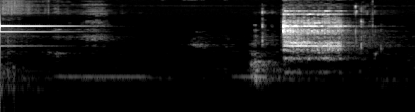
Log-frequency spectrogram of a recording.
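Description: A telephone at home rings unanswered, two bright ringing bursts separated by a short quiet gap, the second louder and fuller.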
